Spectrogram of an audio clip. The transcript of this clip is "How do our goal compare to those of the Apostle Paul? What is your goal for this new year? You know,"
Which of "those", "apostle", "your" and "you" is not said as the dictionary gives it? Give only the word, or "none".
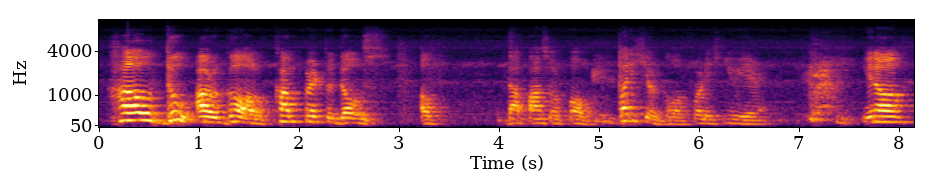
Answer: those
